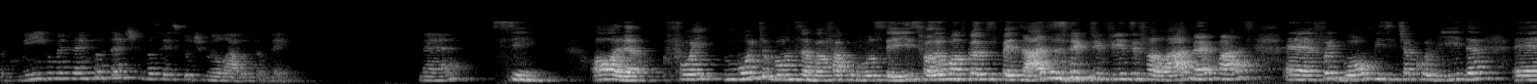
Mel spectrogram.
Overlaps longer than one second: none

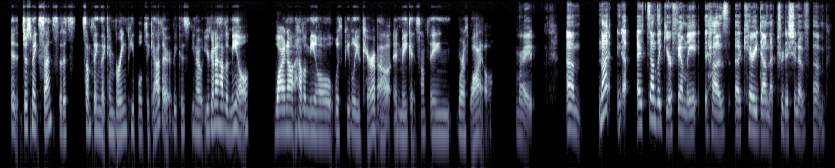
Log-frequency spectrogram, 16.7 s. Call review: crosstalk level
none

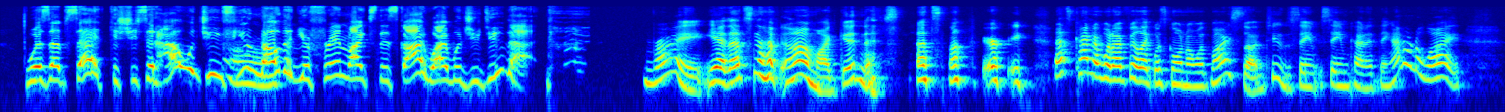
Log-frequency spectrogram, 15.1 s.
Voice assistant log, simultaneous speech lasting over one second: none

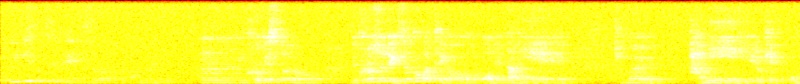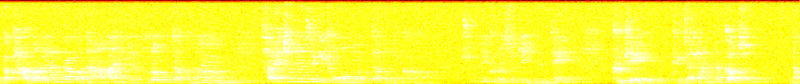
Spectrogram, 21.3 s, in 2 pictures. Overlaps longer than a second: none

